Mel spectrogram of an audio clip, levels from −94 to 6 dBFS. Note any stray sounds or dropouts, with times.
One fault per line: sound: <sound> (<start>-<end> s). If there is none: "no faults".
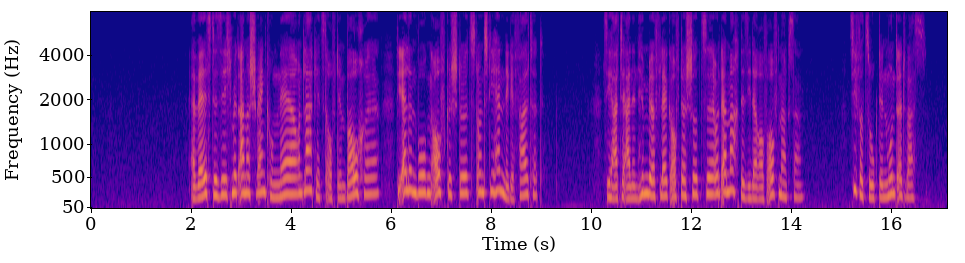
no faults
